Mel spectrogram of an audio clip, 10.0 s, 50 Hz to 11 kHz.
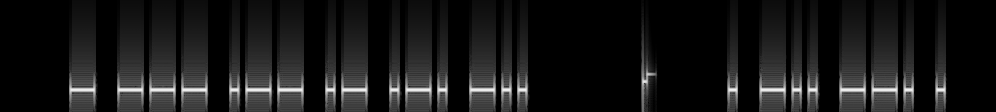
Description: Morse code, heard as a keyed tone, about 15 wpm, 700 Hz. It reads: TOWARD EDGE
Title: Sentences from Top 1300 Words - New Word Drill Alt - 15wpm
